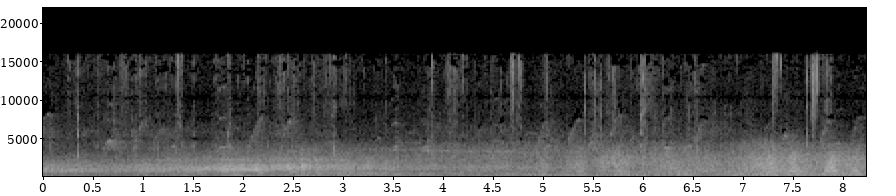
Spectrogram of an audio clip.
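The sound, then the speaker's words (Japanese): A steady, loud airplane roar fills the whole stretch, a broad rumbling drone that holds constant as the aircraft passes overhead, with no talking. “てかもう今日相変わらず飛行機よく飛びますね。”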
